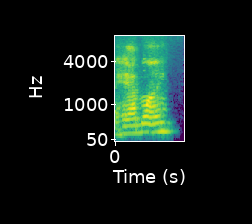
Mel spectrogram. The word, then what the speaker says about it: Hamline: You pronounce that Hamline, Joan?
